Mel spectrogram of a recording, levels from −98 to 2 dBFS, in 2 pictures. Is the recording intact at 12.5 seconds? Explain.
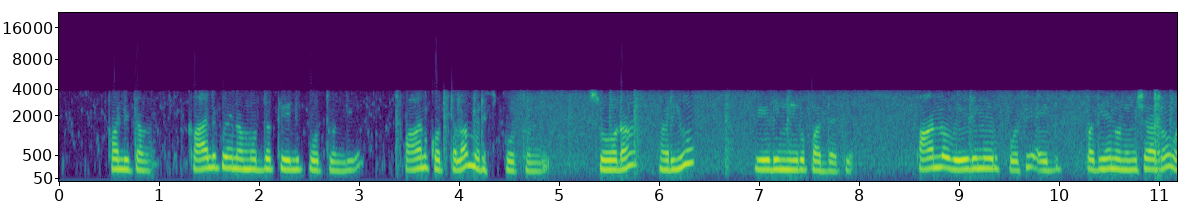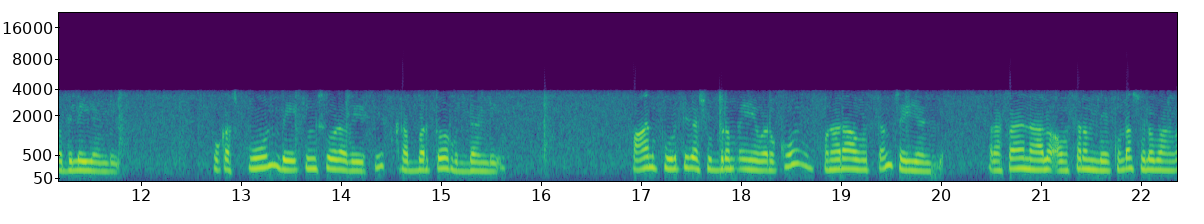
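No. From 12.50 to 12.56 s the speech smears into a short, drawn-out warble and dips before returning briefly rough. These are lost AMR speech frames: about 40 ms, fitting two 20 ms frames, failed their checks, so the decoder repeated the last good parameters at falling gain.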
